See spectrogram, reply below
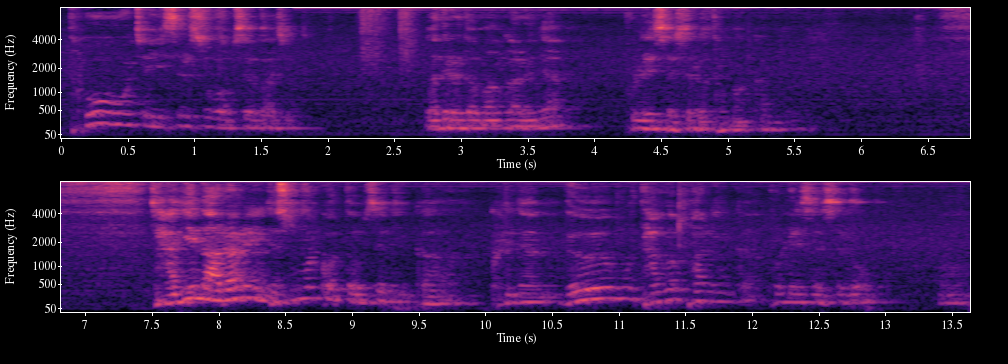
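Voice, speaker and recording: A man with a Gyeongsang accent preaching a sermon, telling the story in a lively way and acting out the quotes. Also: fairly high pitch, recorded from a distance. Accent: Gyeongsang Korean. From Gyeongsang region of Korea. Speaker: pastor. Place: prayer retreat hall. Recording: very echoey hall, voice from off the mic.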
